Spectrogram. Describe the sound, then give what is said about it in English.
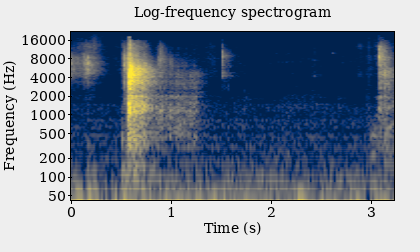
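A sharp clatter of dice being rolled for one last character, tumbling across a hard surface, loudest at first and quickly settling, followed by a couple of softer clicks, with no one talking. “I have to roll for one last guy.”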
